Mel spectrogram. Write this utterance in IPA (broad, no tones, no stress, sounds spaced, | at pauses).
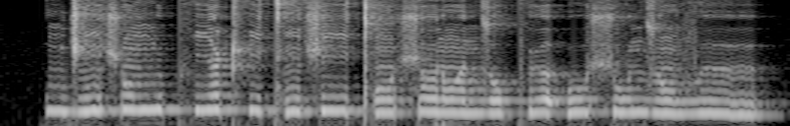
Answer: n d͡ʒ ĩ ʃ õ ŋ ʉ pʰ i ə̯ ʈʰ i tʼ ĩ ʃ i tʼ õ ʃ ɵ ɾ õ ə̯ n z o pʼ ʉ ə̯ ʔ u ʃ u n z õ v ɨ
